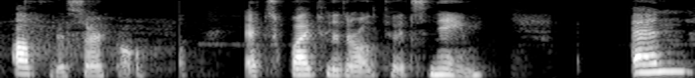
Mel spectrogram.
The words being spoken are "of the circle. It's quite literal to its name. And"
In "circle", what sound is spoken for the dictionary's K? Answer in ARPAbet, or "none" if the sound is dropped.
K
